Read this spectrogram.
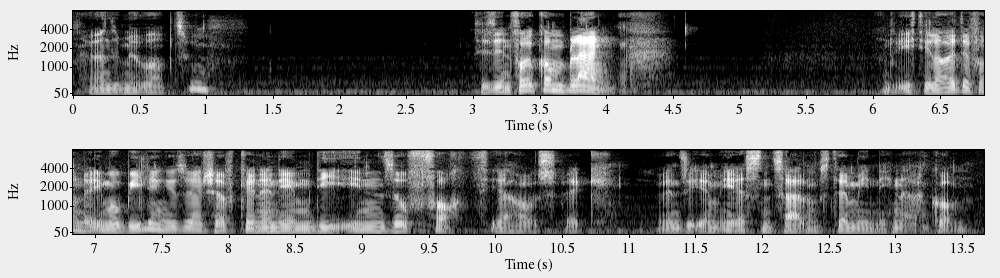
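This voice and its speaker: A man's voice: medium pitch, moderate pace, creaky. An actor in a German radio play playing a bitter, cynical bankrupt businessman who lectures emphatically. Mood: forceful, cynical.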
